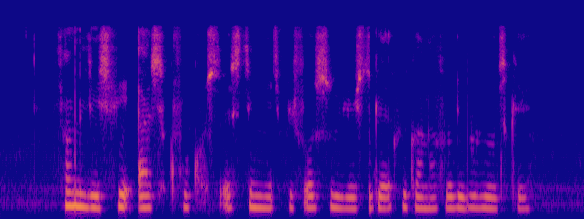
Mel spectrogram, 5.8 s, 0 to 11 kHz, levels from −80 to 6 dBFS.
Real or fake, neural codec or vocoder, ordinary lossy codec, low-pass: fake; codec, 16 kHz, 8 kbps, FunCodec, trained on Chinese and English, 25 frames a second; none; 7.2 kHz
